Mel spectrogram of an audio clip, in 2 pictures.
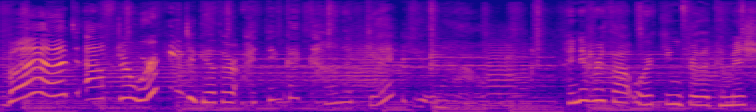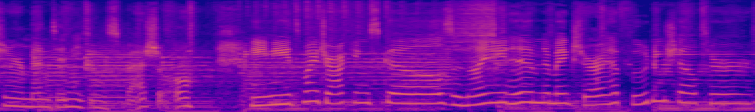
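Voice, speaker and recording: A woman playing a brash, boastful young public security officer in a video game, cocky, excitable and chatty. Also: sits high. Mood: candid.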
